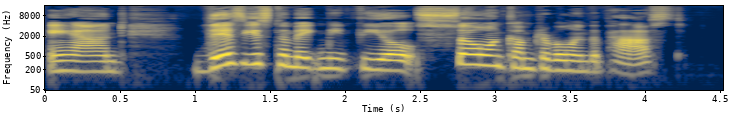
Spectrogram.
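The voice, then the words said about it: Spanish-influenced English accent. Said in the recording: “Spanish is my first language. And when I was learning English, you know, I picked up a very unique accent along the way. And so a lot of the things that I say, some words I can't really pronounce.”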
